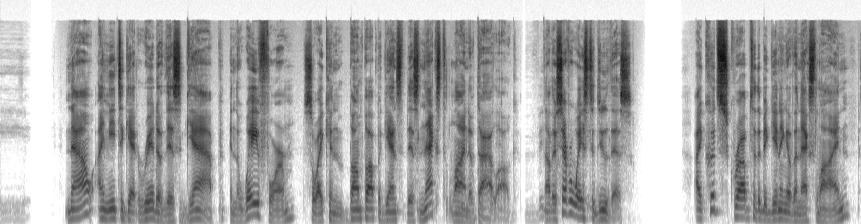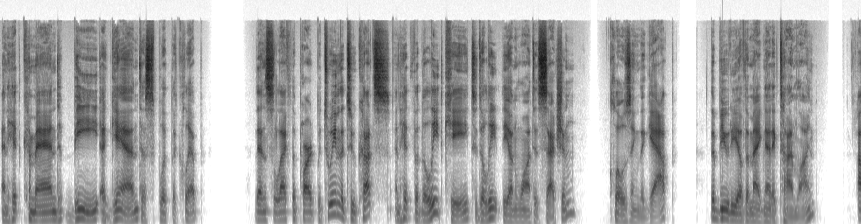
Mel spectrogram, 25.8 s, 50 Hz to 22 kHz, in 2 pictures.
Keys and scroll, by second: 15.7 super+b, 22.3 BackSpace.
